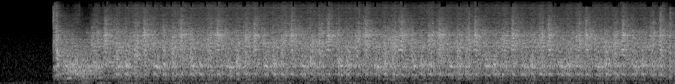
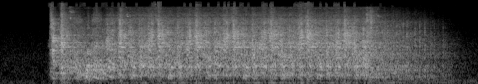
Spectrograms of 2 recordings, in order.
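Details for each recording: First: 1973 Corvette, long non-running revival, cranking at about 160 beats a minute with a constant hiss and no firing, with gas in the carb; the owner suspects wrong firing order, zero compression or lost spark, and possibly water. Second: 1973 Chevrolet Corvette C3, non-running eBay car, battery connected to chassis only to jump the starter: even, steady cranking whirr with no grinding or clicking; starter turns engine over normally, ignition not yet connected.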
